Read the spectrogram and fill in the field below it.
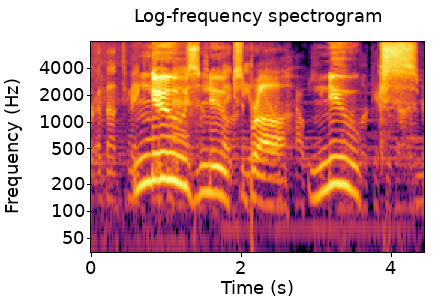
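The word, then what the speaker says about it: Newkes: Nukes. But it's spelled N-E-W.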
